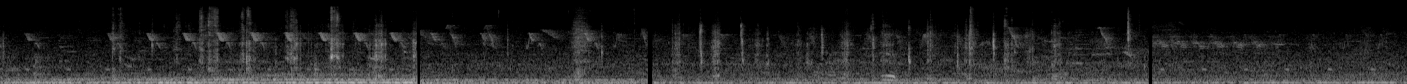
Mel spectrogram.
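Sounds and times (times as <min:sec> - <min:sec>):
bird chirping: 0:00.0 - 0:14.0
person chewing crab: 0:01.6 - 0:04.2, 0:05.7 - 0:10.7.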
